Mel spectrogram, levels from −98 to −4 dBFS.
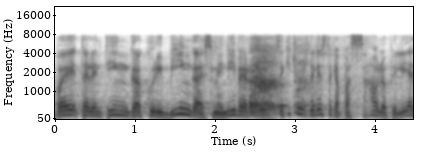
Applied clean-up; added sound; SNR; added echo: none; Cough; 3 dB; none.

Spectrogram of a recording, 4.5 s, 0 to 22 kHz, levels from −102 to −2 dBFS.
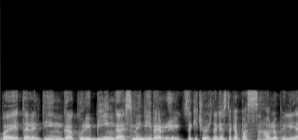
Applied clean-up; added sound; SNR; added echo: neural mask model Resemble Enhance denoiser.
